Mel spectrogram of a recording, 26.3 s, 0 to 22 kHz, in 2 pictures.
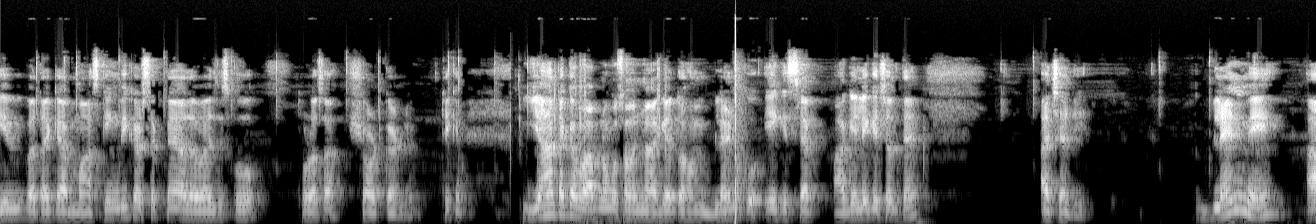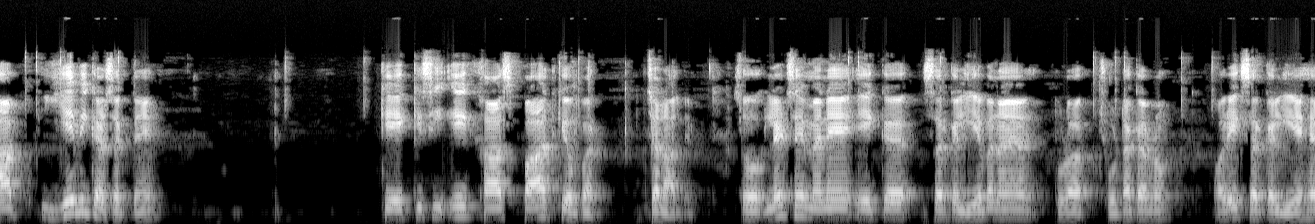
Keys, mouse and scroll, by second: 1.4-4.6 typing, 3.1 click, 3.7 click, 4.5 click, 5.0 ctrl+z, 6.5 Delete, 10.2-16.7 drag, 19.7 ctrl+z, 21.6 click, 22.5-24.2 shift+drag.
